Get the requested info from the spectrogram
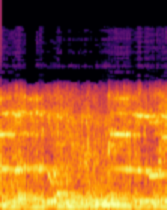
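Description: Live rock band playing, with electric guitars carrying held notes over bass and drum kit.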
